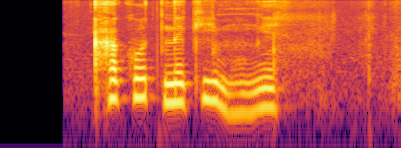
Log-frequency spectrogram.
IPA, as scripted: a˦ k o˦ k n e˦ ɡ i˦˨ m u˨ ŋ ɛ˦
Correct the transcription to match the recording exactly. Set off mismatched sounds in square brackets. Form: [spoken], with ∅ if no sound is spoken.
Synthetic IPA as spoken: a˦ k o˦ [t] n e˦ [k] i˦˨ m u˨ ŋ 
